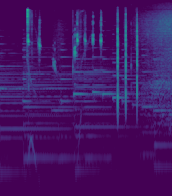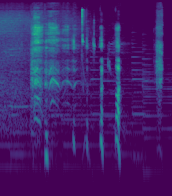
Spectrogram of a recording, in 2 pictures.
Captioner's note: laughs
